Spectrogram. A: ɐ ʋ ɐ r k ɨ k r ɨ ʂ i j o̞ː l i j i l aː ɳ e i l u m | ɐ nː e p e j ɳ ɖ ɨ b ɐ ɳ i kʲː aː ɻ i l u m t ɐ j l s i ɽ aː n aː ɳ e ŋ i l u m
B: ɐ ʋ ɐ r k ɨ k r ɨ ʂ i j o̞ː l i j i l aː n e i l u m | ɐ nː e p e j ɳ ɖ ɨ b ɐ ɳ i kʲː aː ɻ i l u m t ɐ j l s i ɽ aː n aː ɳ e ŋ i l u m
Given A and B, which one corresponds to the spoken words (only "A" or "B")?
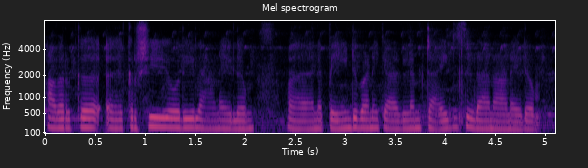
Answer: A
